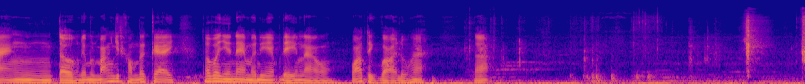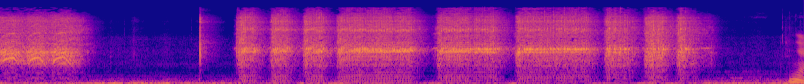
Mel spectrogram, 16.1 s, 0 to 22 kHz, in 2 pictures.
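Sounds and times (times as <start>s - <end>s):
hammer drill motor whining: 8.0s - 9.0s, 10.4s - 15.2s.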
